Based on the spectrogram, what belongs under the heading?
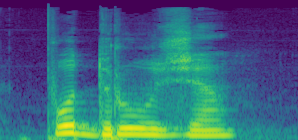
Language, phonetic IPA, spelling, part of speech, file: Ukrainian, [poˈdruʒʲːɐ], подружжя, noun, Uk-подружжя.ogg
- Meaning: married couple, husband and wife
